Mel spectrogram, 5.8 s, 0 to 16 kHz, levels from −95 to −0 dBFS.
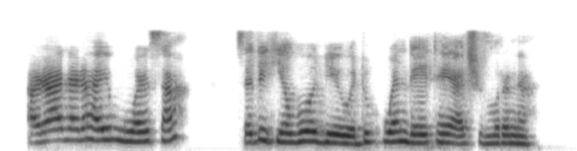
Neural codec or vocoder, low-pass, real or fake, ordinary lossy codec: codec, 16 kHz, 1.1 kbps, Voila-Tokenizer; 7.2 kHz; fake; none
